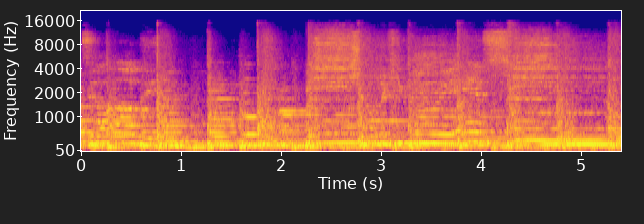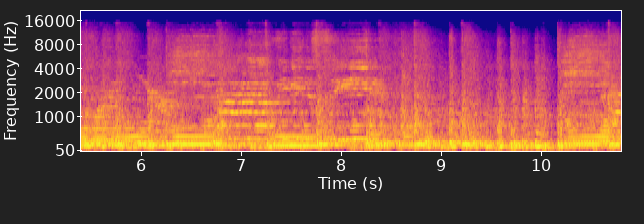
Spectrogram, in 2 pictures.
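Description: Live rock band playing loud: two electric guitars, bass guitar and a drum kit.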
